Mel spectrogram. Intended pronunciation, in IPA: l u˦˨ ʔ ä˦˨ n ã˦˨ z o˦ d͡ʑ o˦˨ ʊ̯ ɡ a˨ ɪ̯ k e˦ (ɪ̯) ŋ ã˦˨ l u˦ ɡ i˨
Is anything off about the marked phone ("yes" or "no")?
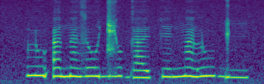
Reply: yes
